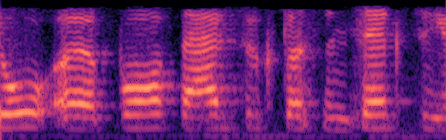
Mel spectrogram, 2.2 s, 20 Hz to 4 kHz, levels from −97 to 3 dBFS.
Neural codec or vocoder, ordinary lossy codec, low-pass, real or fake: none; MP3, 32 kbps; 3.6 kHz; real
